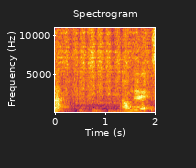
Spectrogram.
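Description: Scrub pad rubbing over the soapy inside of a new cast iron kadai, washing it with liquid soap before its first seasoning. A voice speaks over it from about a second and a half in.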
